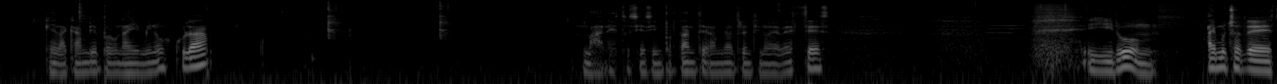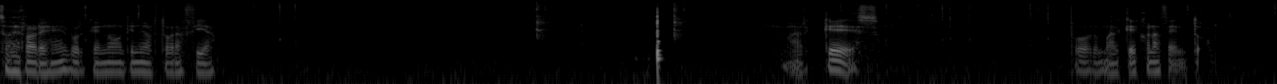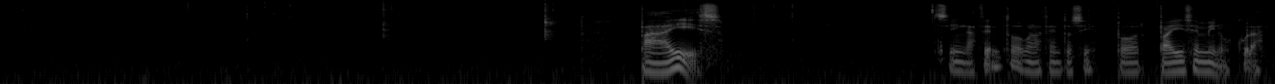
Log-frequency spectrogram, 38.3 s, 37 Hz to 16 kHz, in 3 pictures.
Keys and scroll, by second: 0.1 shift+y, 0.6 Tab, 1.0 y, 3.0 Tab, 10.3-11.6 typing, 12.0 Tab, 13.9-16.4 typing, 21.6-26.0 typing, 25.9 Tab, 27.8-29.1 typing, 33.3 shift+p, 34.0 BackSpace, 35.0 s, 36.6 Tab, 37.0-38.1 typing.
